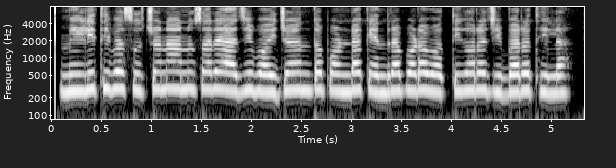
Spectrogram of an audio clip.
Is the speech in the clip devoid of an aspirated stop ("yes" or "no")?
no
